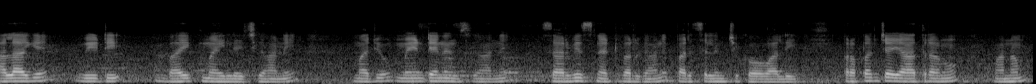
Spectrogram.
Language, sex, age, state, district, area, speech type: Telugu, male, 18-30, Andhra Pradesh, Nandyal, urban, spontaneous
